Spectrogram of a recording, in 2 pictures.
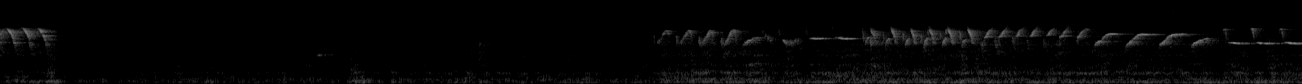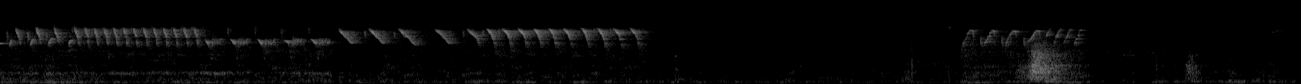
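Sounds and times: canary singing trills: 0.0s - 0.7s, 6.1s - 19.6s, 22.2s - 26.0s.

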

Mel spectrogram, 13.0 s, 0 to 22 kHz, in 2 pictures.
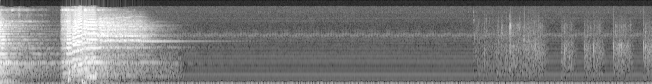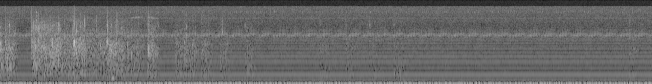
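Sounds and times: electrical mains hum: 0.0s - 13.0s
scattered applause: 4.7s - 10.4s.

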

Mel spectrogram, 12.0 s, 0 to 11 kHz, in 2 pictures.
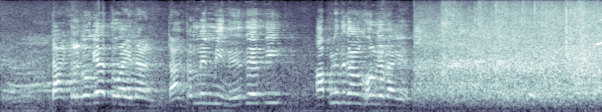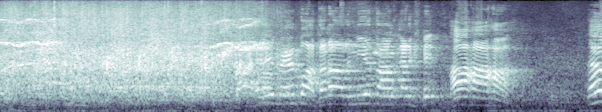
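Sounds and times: audience applauding: 4.2s - 9.2s.

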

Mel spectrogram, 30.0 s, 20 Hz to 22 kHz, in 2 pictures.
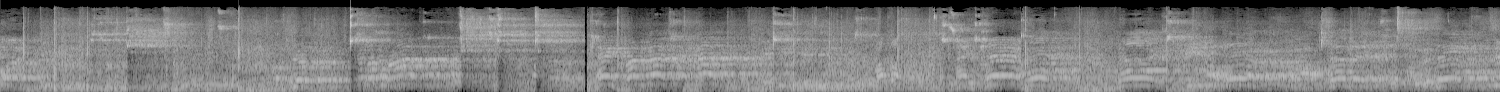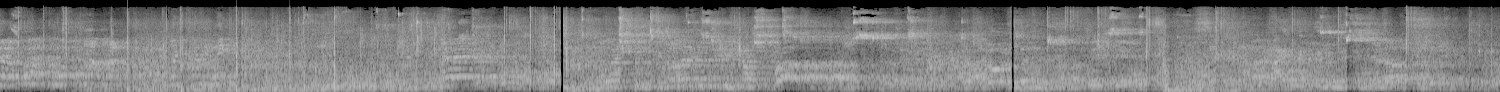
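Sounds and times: players shouting in echoing hall: 0.0s - 29.6s
basketball bouncing on gym floor: 0.2s - 1.8s, 2.4s - 2.7s, 10.2s - 11.8s, 16.2s - 19.4s.

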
